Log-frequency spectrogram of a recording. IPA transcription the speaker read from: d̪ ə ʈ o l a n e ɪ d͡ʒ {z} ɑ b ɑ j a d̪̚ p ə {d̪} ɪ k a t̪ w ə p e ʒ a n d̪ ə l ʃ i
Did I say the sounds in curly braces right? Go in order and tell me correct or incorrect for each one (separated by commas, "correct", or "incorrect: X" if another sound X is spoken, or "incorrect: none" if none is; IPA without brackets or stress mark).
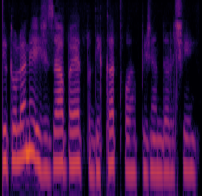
correct, correct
